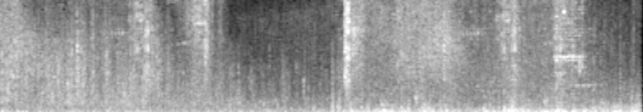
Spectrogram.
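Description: A video game shield recharge hums steadily.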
